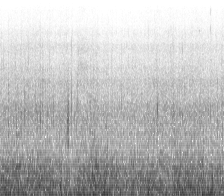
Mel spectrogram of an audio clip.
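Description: Cold wind roars steadily into the microphone during a mountain bike ride, an unbroken loud low buffeting with no voices.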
